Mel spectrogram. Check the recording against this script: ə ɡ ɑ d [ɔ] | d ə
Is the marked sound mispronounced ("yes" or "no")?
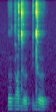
yes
